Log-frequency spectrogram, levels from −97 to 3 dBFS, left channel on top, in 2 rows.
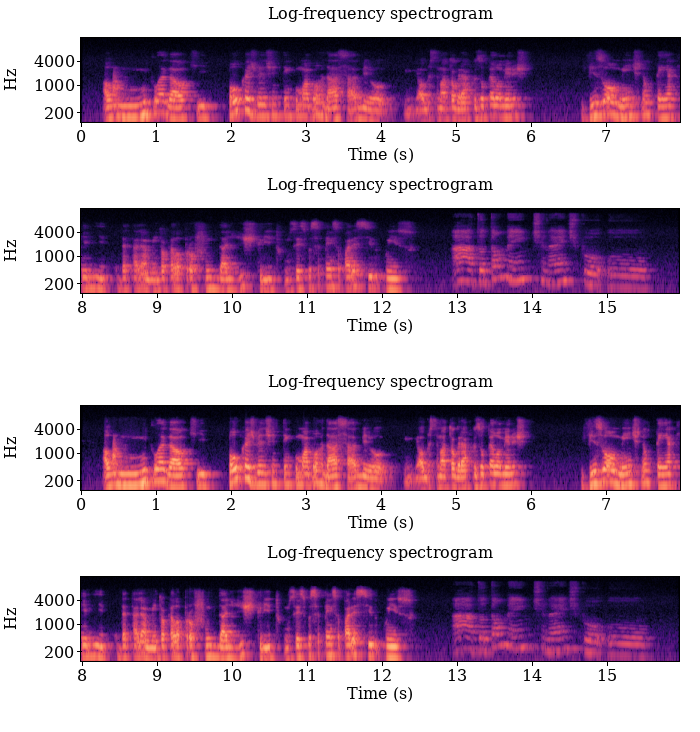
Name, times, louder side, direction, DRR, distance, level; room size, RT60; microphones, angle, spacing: voice 1, 0.3-5.9 6.8-12.4, right 4 dB, 90° right, 0.4 m, -24 dB
voice 2, 12.9-15.5, left 2 dB, 50° left, 0.8 m, -39 dB
4.2 x 2.5 x 3.1 m
head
